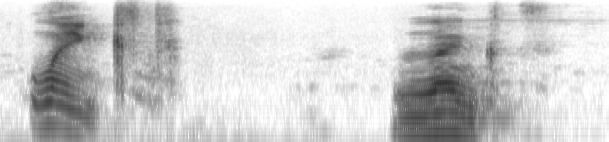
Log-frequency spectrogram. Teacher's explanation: instead of saying length, okay, and pronouncing a voiced G, okay, switch it to an unvoiced K, and then now pronounce the TH at the end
